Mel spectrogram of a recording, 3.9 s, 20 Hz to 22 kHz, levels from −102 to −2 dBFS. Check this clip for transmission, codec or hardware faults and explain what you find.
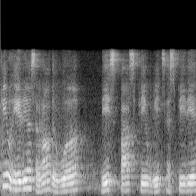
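One fault runs through the whole speech clip: Speex codec damage, plainly audible from start to end. The CELP coder has too few bits for the excitation, so the speech sounds hoarse and grainy, with a noisy edge. The sound points to a middle-quality setting of about 16.8 kbps. On a spectrogram, harmonics look smeared and noisy, and any energy above 4 kHz appears as a diffuse, shaped noise band instead of clear structure.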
